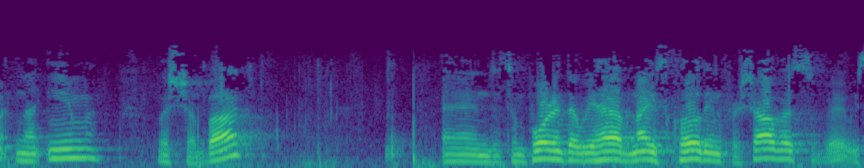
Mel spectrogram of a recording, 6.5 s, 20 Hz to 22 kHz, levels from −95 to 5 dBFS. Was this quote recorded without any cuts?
yes; 0 cuts

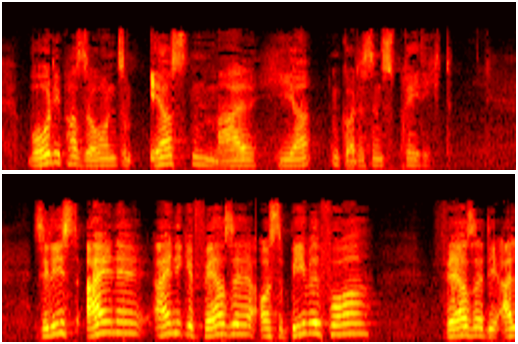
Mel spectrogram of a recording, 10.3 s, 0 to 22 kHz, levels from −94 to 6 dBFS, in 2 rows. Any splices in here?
no; 0 cuts

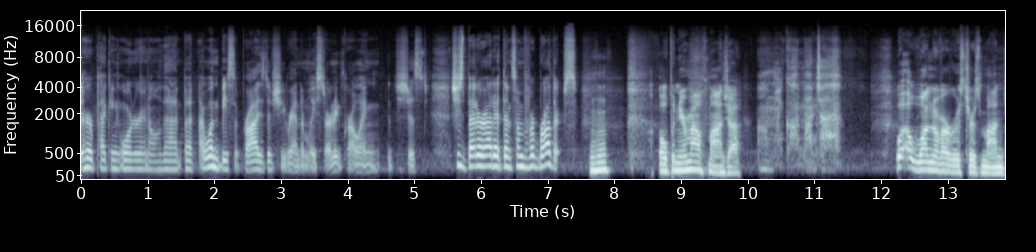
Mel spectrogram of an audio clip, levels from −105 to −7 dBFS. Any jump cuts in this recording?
no; 0 cuts

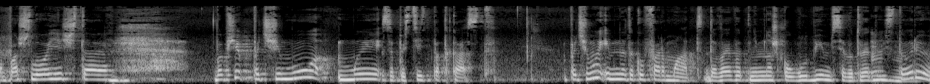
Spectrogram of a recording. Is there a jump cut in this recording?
yes; 1 cut; at 3.8 s

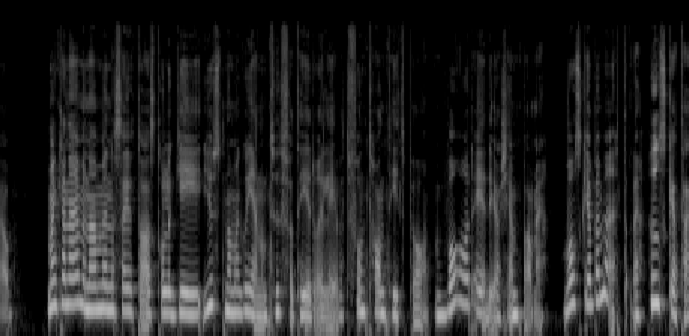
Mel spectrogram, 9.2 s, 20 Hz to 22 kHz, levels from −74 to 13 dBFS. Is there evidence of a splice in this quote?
no; 0 cuts

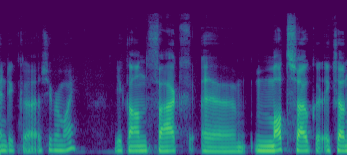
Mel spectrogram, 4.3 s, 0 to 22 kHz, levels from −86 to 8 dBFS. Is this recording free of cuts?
yes; 0 cuts

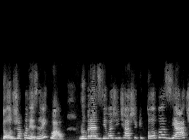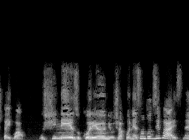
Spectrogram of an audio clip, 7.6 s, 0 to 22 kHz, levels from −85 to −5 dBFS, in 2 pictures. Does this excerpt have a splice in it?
no; 0 cuts

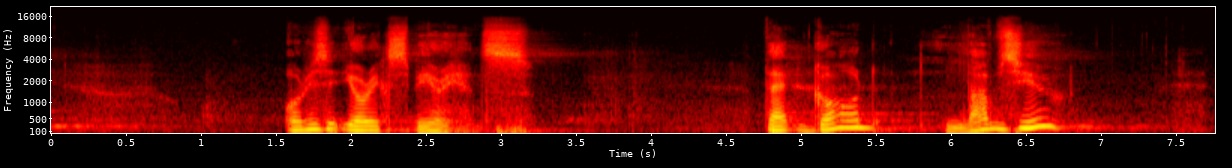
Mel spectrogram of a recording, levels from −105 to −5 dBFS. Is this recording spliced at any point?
no; 0 cuts

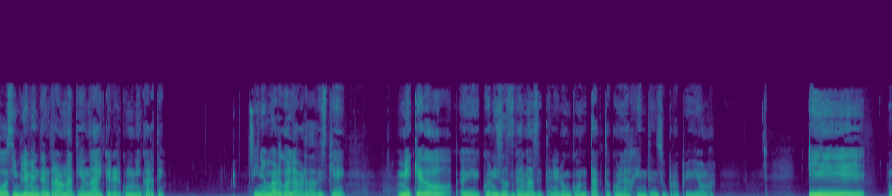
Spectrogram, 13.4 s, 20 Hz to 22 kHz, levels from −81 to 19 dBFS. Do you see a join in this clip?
no; 0 cuts

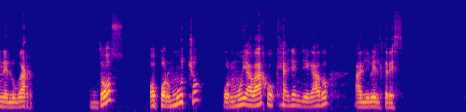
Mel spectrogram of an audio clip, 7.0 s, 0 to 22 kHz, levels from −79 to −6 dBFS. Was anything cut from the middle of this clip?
no; 0 cuts

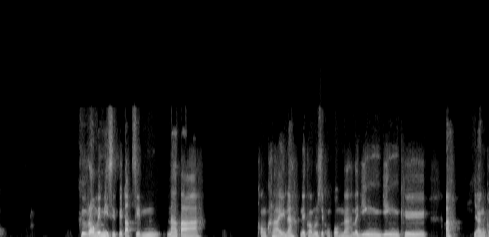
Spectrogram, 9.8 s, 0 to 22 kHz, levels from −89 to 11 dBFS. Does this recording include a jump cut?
no; 0 cuts

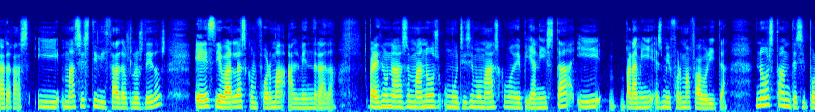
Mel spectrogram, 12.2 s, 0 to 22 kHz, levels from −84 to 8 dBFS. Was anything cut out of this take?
no; 0 cuts

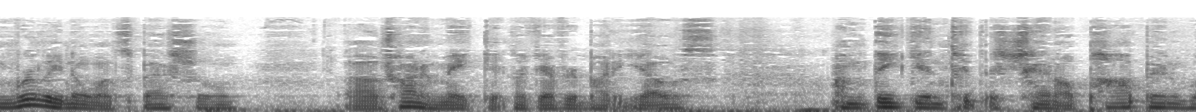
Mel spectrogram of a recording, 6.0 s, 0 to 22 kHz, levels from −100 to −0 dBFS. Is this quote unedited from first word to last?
no; 4 cuts; at 1.9 s, 2.6 s, 4.2 s, 4.8 s

